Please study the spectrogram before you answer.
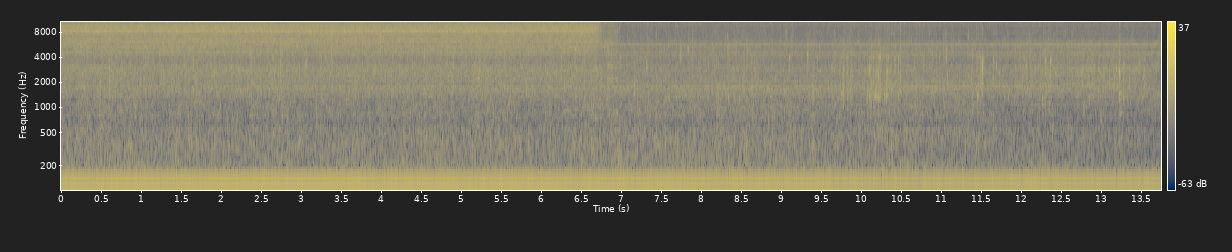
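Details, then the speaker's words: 3-year-old KitchenAid KDTE104ESS2 dishwasher after replacing the wash motor/circulation pump and heating element, rinse cycle: even, steady motor hum with water splashing, no grinding or rattle, spraying everywhere; wash motor running normally, repair done. "it does appear that it's working okay spraying everywhere so I think we'll call that repair done"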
